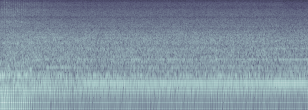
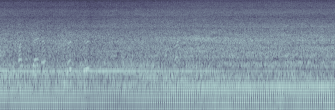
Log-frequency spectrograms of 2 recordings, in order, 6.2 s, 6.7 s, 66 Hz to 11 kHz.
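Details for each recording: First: Honda HRU216 mower that would not rev to full speed, after moving the governor arm to preload it: small single-cylinder revs high and holds a steady even buzz with no hunting; top speed much improved and still idles well. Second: Honda HRU216 mower, single-cylinder at full throttle in the fast position: steady drone running noticeably slow, about 20% under full rpm because the governor lever is set low; moving the governor arm further right raises speed.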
